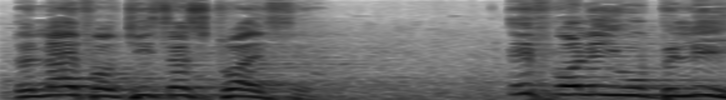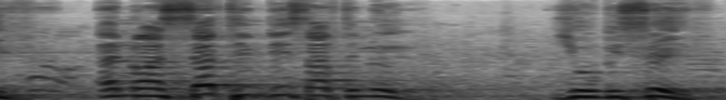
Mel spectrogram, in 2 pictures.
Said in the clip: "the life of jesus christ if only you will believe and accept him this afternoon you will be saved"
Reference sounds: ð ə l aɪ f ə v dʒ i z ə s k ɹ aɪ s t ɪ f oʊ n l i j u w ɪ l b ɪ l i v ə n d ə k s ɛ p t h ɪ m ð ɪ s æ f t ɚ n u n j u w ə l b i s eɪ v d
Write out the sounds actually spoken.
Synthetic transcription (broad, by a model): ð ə l aɪ f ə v dʒ i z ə s k ɹ aɪ s t ɪ f oʊ n l i j u w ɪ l b ɪ l i v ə n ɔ ə k s ɛ p t h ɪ m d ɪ s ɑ f t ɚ n u n j u w ə l b i s eɪ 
